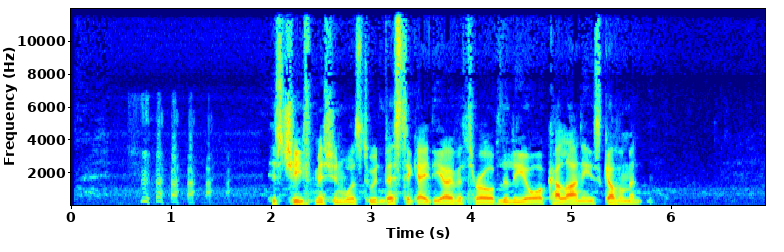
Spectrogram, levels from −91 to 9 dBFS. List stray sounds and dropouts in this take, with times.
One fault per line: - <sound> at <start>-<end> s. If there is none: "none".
- laugh at 0.6-1.6 s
